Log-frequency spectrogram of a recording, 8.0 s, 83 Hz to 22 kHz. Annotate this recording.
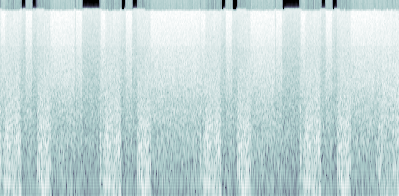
223457 wrong import settings in Audacity 1
Warning: LOUD UNPLEASANT SOUND
Intended only as an example. Read description.
A Little warning to anyone playing with exporting sounds into paint programs changing those sounds and importing back as sound:
Make sure firdt you find the settings to convert the sound to image and convert back to sound in your choice of sound and paint programs.
If you do find a combination of settings that allows you recover the sound make sure you write them down.
If your import settings into your audio editor (I am using Audacity) are not right you get something like this sound.
Exported from Audacity as raw data and re-imported with the wrong settings.
sound-to-image, image-to-sound, processing, noisy, paintshop-pro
